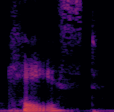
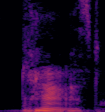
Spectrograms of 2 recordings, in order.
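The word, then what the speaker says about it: Caste: Is that how you say it? Cast or cased? – Cast. – I always fuck this up. The E, any other word, the E makes the vowel say its name.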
